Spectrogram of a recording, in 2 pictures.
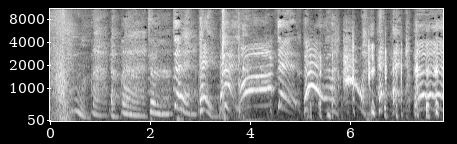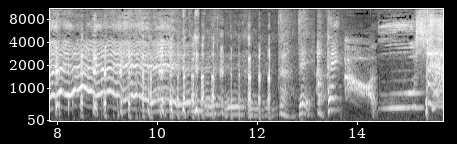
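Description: A rapid string of a man's wordless vocal yelps, yells, whoops and sung cries cut from a song's vocals, spliced together back to back, loud and close, each burst short with abrupt cuts between them.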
